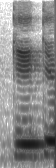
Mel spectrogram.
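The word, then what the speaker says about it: cooked: कुक कु शब्द में के के बाद ई डी जोड़ा गया है। इसलिए डी का उच्चारण ट होगा। इसलिए इसे कुक पढ़ा जाता है।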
